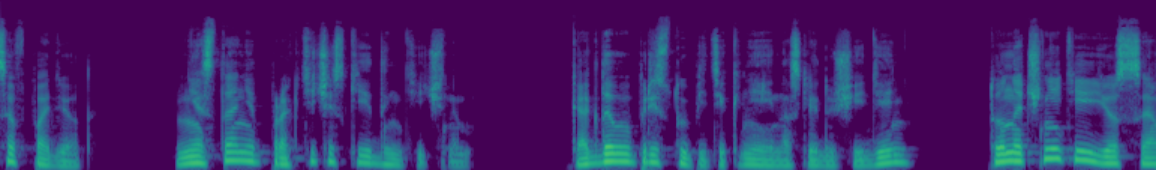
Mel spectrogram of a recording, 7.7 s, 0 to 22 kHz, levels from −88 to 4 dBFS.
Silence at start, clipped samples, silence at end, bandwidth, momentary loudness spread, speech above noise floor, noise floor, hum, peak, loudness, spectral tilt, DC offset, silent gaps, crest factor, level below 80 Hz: 0 s; under 0.1%; 0 s; 15 kHz; 12 LU; over 59 dB; under -90 dBFS; none; -14 dBFS; -32 LUFS; -4.5 dB/octave; under 0.1%; 0.65-1.14 s, 3.16-3.77 s, 6.15-6.59 s; 18 dB; -52 dBFS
